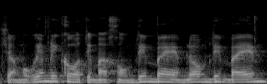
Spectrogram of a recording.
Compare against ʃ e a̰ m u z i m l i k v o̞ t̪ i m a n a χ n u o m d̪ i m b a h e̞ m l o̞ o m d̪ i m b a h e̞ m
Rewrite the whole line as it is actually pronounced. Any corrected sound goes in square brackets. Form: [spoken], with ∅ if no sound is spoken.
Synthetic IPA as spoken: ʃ e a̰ m u [ʁ] i m l i k [ʁ] o̞ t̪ i m a n a χ n u o m d̪ i m b a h e̞ m l o̞ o m d̪ i m b a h e̞ m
